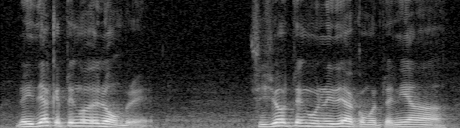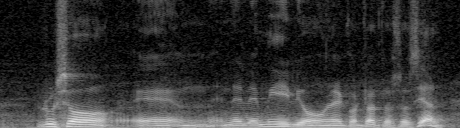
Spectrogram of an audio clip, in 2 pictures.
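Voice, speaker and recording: Very wide pitch swings run through the man's fairly slow speech. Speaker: sociologist and educator. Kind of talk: interview answer. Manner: halting, with fillers and self-corrections.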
